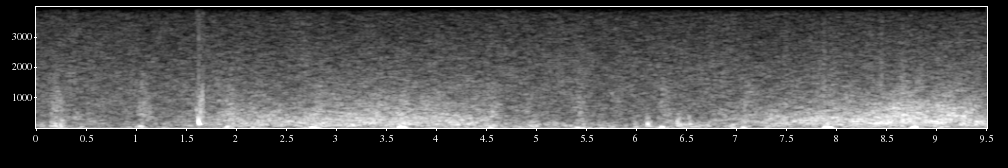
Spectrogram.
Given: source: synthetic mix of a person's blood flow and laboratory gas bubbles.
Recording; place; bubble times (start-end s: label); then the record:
Doppler ultrasound of blood flow; subclavian vein
1.59-1.69 s: bubbles
From the record:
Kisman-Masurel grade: 113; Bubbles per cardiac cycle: 1 to 2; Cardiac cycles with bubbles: 1 to 10%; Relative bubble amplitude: loud (0.450 to 0.775); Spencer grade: 1 (occasional bubble signal discernible with the cardiac motion signal, with majority of cardiac periods free of bubbles); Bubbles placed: anywhere in the cardiac cycle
